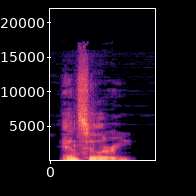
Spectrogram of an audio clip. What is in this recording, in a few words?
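"ancillary", Australian English; pronunciations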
